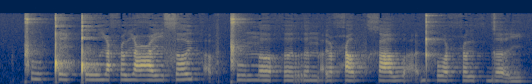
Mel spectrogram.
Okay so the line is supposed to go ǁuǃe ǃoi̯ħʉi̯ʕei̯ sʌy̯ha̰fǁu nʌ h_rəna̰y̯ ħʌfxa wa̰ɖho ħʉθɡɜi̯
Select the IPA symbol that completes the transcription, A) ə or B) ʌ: A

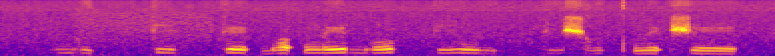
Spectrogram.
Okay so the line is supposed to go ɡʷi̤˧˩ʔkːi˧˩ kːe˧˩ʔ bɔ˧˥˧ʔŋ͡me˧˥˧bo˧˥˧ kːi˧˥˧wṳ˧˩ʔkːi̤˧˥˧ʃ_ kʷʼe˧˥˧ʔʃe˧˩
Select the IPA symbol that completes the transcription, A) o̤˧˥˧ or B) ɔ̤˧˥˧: A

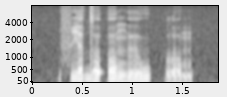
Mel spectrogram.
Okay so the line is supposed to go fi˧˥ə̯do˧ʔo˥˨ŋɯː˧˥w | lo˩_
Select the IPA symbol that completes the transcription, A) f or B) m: B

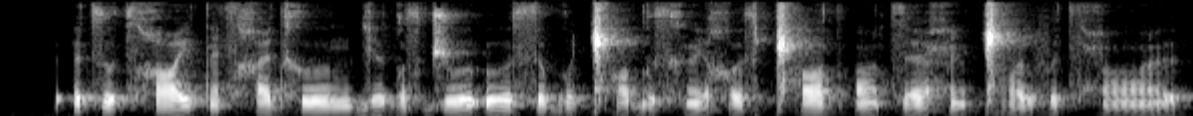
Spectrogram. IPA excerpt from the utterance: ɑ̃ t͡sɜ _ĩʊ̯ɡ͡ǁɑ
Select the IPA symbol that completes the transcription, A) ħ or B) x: A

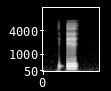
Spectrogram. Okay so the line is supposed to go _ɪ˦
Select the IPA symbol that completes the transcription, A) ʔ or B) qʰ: A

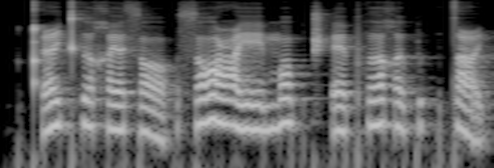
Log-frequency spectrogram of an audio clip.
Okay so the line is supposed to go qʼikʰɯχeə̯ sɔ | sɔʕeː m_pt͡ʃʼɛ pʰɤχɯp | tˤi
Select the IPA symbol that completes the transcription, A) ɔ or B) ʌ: A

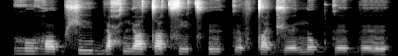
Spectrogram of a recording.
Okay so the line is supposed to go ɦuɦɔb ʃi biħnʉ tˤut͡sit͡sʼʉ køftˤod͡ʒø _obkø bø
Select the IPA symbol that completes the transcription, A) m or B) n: B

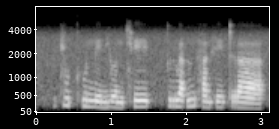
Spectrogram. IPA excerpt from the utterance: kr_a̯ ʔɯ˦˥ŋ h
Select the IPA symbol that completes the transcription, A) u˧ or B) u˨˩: A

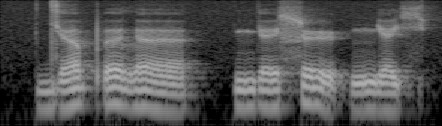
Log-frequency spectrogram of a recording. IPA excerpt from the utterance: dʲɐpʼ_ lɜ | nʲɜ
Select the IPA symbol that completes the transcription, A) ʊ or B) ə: B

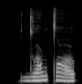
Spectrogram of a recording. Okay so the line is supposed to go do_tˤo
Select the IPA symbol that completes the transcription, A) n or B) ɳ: B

